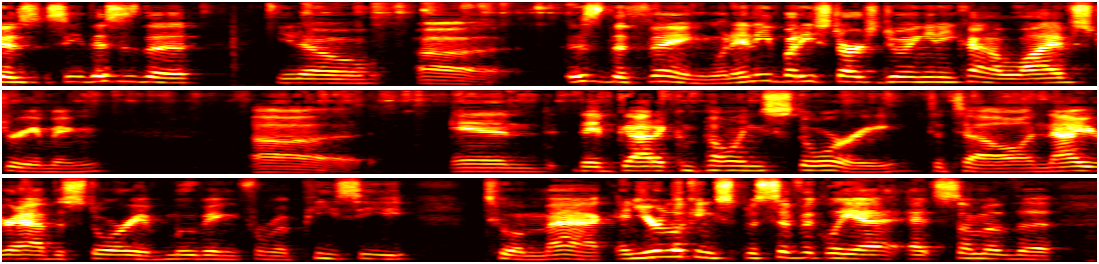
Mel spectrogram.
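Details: Adult male speaker; ordinary conversational speech.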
